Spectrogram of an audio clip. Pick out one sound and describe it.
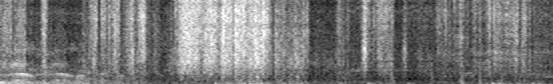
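A paintbrush scrapes lightly across a rough surface.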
